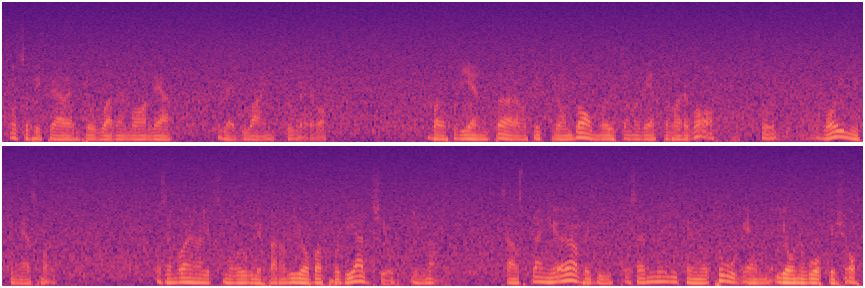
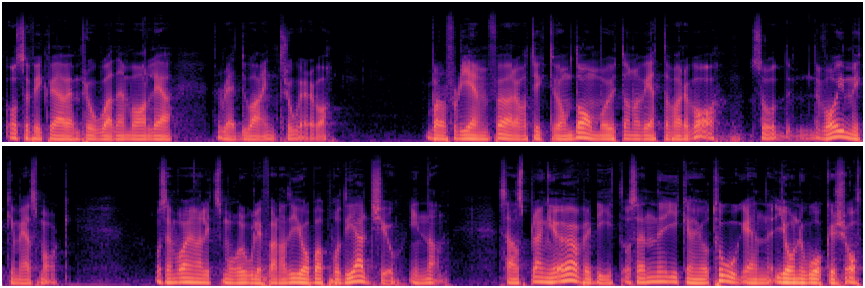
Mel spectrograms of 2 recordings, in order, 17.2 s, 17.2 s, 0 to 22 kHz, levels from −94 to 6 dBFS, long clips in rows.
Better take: second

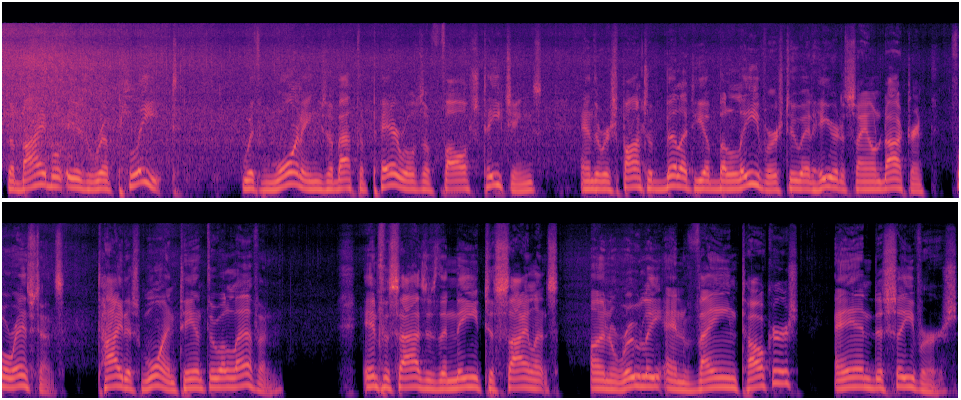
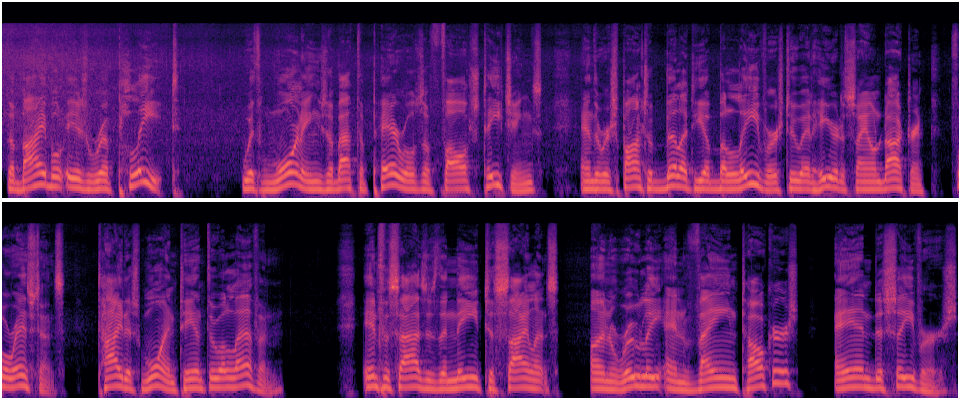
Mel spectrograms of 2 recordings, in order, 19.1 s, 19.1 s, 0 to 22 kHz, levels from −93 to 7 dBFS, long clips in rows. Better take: second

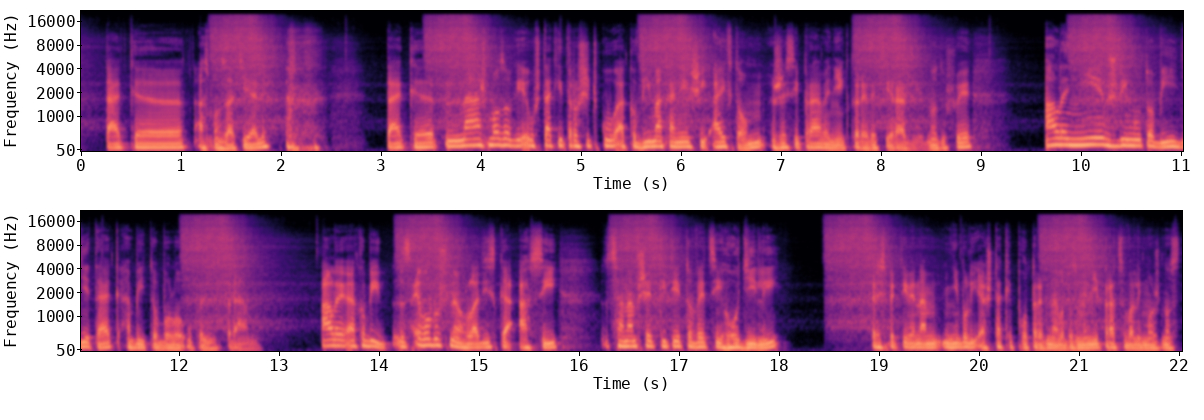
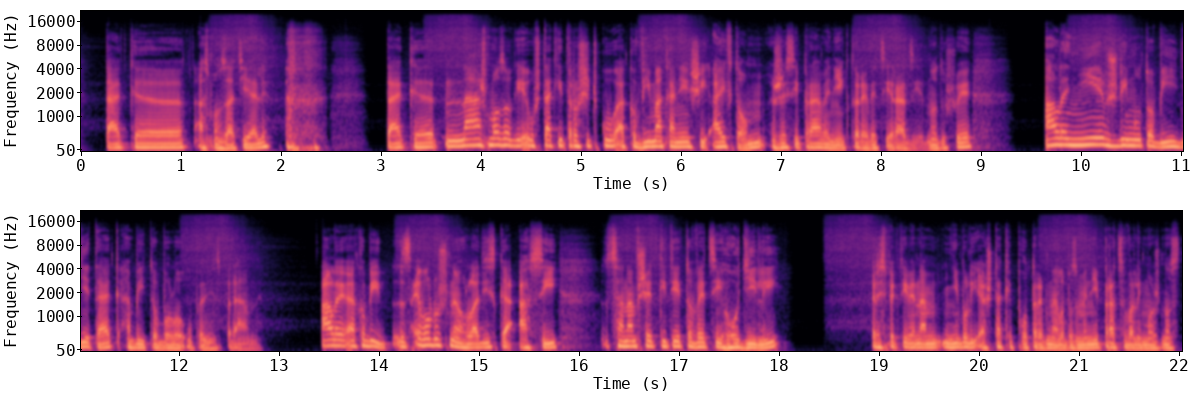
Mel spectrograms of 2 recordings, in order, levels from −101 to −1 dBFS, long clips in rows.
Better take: second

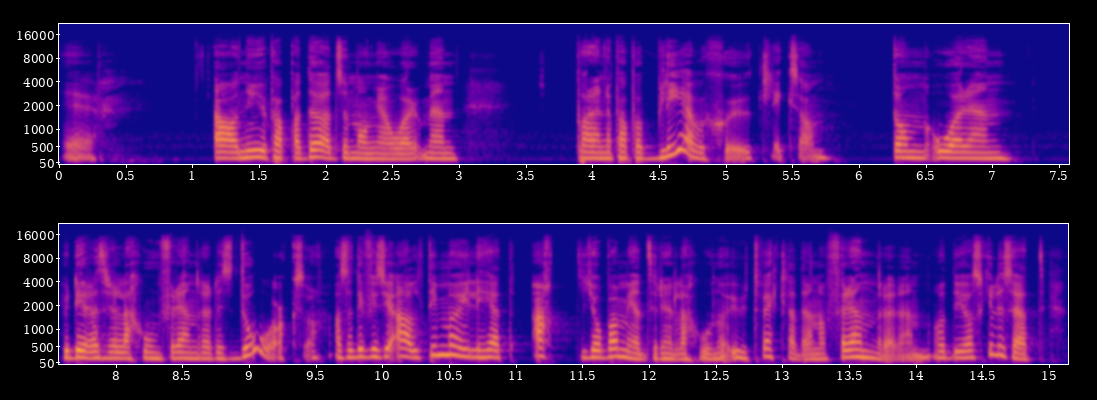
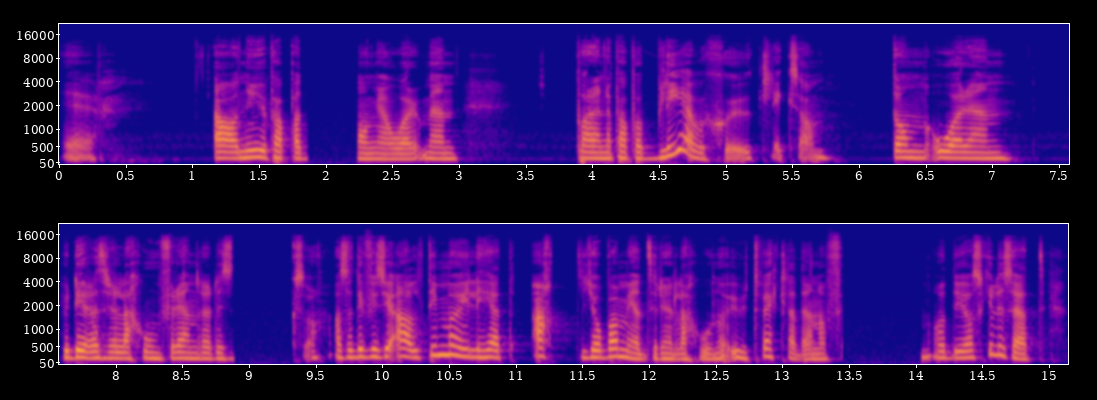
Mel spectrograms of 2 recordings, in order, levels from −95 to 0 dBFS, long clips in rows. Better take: first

